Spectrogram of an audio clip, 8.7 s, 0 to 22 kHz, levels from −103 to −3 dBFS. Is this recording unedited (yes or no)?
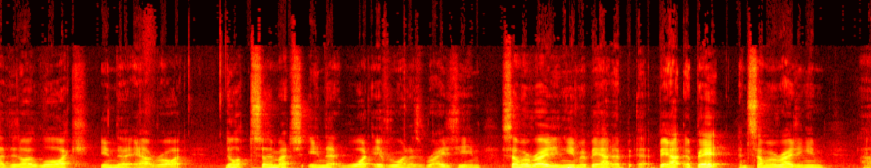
yes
